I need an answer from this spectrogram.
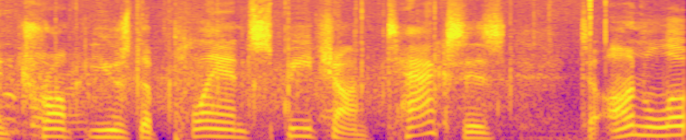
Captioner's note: applause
